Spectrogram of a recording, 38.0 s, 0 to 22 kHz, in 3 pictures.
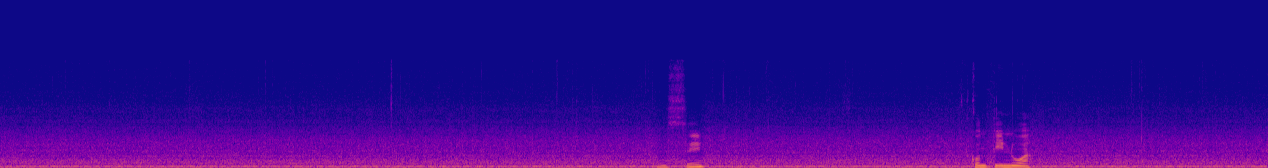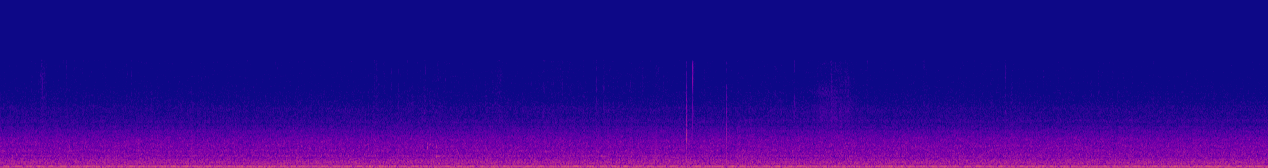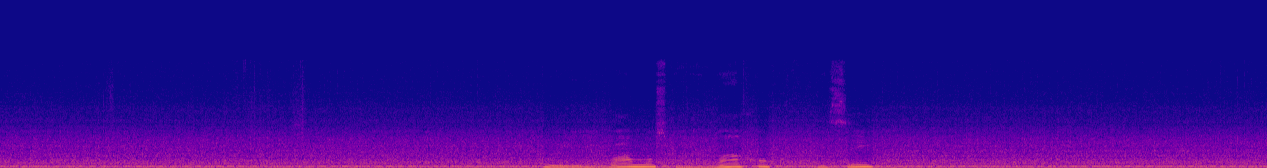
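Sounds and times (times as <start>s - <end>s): steady mechanical hum: 0.0s - 38.0s.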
